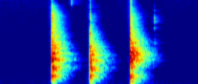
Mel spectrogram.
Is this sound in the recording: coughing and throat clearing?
no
